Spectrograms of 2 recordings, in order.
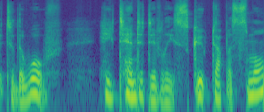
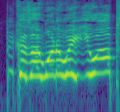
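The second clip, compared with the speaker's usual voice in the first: wolf voice; 13 semitones higher, 4 dB louder, faster than usual. Acted. Wolf confesses.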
